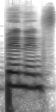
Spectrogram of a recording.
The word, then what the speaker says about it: benign: Okay, so the next word we have here is benign, and it is pronounced as benign. G यहाँ पे ना silent होता है, and it comes from the root word bene.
